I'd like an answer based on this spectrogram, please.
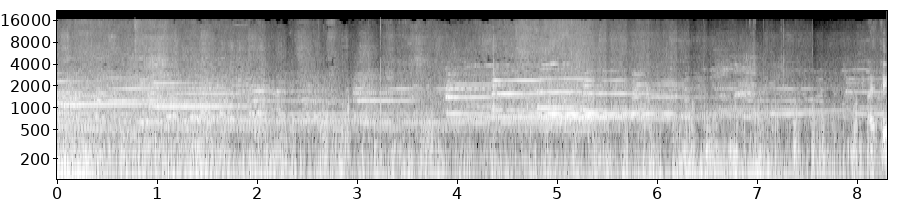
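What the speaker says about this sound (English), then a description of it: "that's the church bells" Church bells ring at a distance at sunset on Cuyo Island in the Philippines, their tones sustained and overlapping against a steady low background rumble.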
